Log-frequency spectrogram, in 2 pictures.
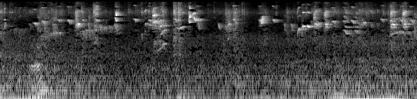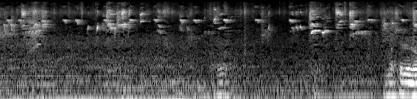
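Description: Caged finches, goldfinches among them, giving many short, high chirps and calls in quick succession throughout.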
